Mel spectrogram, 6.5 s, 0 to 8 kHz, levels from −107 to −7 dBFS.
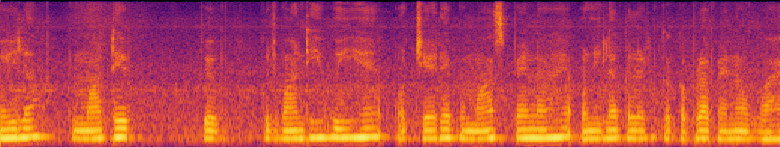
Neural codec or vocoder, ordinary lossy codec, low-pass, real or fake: none; none; none; real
